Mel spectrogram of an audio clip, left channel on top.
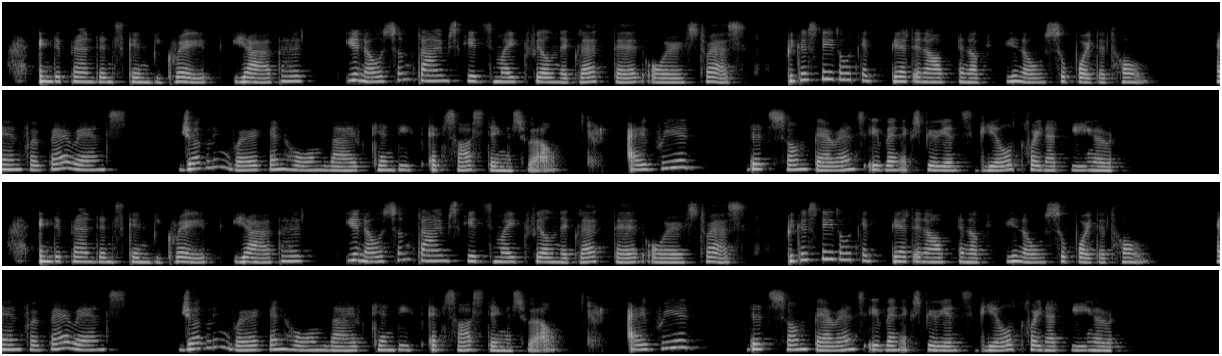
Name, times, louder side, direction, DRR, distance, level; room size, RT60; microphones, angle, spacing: voice 1, 0.1-2.0 2.3-3.0 3.4-7.4 7.9-9.8 10.0-11.5 12.1-13.4 13.9-17.8 18.0-19.1 19.6-23.3, left 1 dB, 5° left, 11 dB, 0.6 m, -29 dB
18.0 x 8.4 x 2.4 m, 0.30 s
head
